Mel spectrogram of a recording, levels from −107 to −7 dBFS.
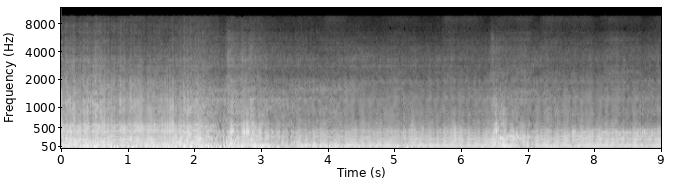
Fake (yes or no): yes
